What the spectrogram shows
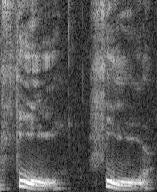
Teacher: English people barely pronounce the R when it goes after a vowel. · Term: drop the R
